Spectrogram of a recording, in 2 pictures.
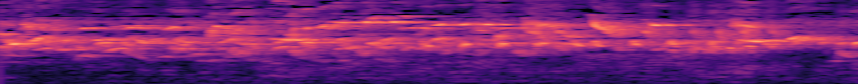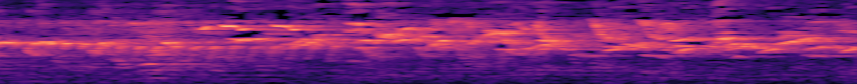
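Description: Many caged white-rumped shamas (murai batu) singing at once in contest: a dense, unbroken chorus of overlapping fast chirps, trills and whistles.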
